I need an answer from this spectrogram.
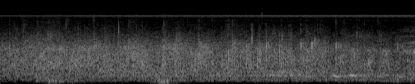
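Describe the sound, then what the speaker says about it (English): Conference audience applauding at a South African investment event, a dense, steady wash of clapping from a large crowd lasting the whole stretch, fairly close and even in level. "Let's give him another round of applause."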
